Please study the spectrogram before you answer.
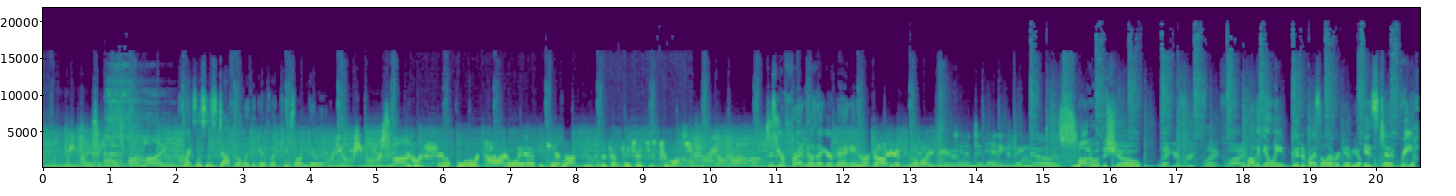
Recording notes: He called in to talk all about it.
